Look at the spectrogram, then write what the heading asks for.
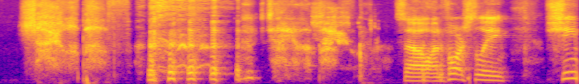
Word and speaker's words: Shia LaBeouf: No, you're not you saying it right. It. It's Shia LaBeouf.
